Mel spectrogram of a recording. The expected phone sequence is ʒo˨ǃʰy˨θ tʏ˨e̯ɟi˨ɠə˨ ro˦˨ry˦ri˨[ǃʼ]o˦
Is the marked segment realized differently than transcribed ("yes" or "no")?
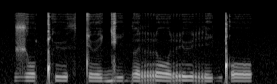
no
